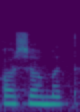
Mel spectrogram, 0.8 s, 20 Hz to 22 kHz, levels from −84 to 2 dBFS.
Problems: low volume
